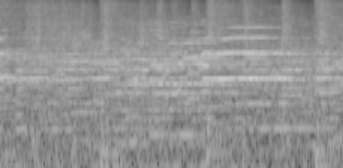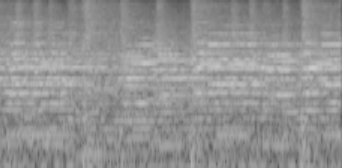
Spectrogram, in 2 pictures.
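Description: Wind band of clarinets, saxophones, bassoon and brass playing a piece, with held chords over a moving melody.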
